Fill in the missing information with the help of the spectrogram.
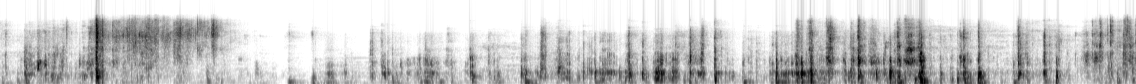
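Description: Cardboard trading-card hobby boxes being handled by hand: slid out of the case, knocked against each other and the table, and the lid lifted open, making a run of scrapes, taps and rustling.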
